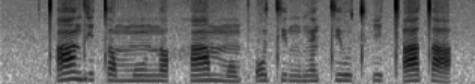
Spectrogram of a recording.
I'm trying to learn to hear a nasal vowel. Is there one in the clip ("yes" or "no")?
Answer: yes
